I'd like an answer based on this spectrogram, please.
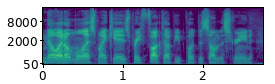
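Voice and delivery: plain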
